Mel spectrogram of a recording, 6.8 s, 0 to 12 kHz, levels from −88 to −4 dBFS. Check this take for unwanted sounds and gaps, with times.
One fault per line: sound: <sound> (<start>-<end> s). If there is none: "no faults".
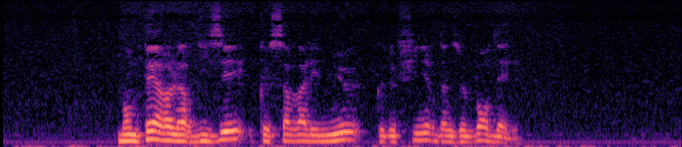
no faults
